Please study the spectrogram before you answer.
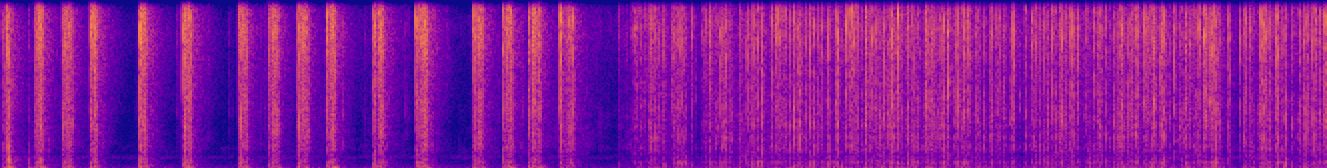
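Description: Long nails scratch and tap the strands on the flat woven face of a small hollow white wicker basket. Short, bright rasping strokes come first with gaps of silence between them. They then give way to dense, continuous high scratching for the rest of the clip.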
